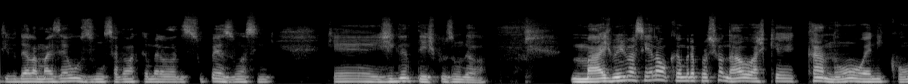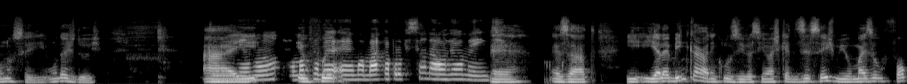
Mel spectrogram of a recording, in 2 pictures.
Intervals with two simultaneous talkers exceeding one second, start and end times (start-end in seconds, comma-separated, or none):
11.2-12.5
